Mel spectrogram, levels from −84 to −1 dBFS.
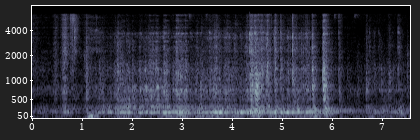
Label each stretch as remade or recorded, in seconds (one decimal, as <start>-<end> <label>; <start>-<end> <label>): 0.0-1.8 remade; 1.8-3.4 recorded; 3.4-6.5 remade; 6.5-7.6 recorded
